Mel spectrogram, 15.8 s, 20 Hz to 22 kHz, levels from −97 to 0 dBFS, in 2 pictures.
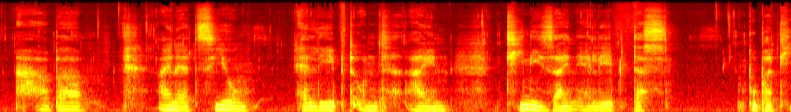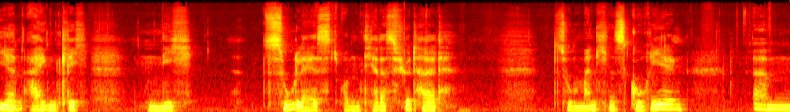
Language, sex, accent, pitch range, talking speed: German, male, German, 115-140 Hz, 85 wpm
